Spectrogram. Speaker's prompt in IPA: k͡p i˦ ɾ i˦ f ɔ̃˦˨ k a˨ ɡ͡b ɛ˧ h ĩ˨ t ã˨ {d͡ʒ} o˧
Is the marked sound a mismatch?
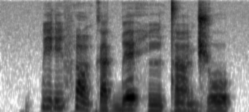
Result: no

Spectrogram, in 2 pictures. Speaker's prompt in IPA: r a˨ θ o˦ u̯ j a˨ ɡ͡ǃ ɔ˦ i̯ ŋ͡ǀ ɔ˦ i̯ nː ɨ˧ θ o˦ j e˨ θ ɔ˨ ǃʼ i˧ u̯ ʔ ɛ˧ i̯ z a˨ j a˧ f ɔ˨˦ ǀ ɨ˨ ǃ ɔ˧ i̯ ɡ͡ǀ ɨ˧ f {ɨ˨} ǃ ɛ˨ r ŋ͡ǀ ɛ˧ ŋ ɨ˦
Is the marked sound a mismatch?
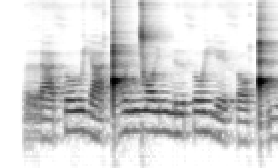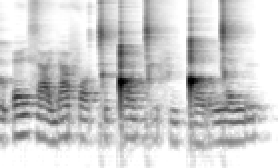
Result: yes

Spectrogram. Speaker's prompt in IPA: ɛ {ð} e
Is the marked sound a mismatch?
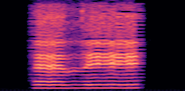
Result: no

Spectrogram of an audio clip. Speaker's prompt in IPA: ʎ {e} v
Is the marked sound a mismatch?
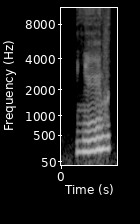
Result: yes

